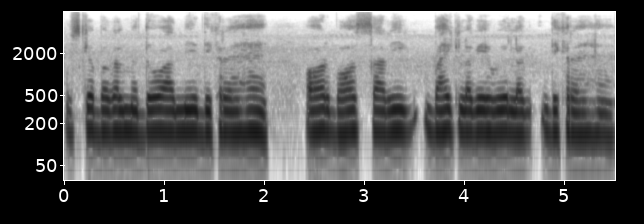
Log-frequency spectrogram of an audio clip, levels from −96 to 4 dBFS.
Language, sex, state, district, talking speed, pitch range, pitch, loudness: Hindi, male, Jharkhand, Palamu, 195 wpm, 150-155 Hz, 155 Hz, -12 LUFS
